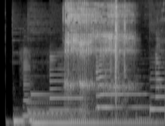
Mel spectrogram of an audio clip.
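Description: Light background music with a comedic snoring sound effect. The music starts right away, and a raspy snore joins a little under a second in.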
